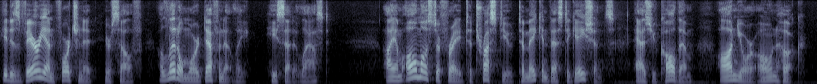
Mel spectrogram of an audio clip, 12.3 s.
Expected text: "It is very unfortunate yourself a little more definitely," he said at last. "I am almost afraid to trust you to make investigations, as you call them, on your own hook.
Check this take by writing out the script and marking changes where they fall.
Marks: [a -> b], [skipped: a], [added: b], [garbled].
"It is very unfortunate yourself a little more definitely," he said at last. "I am almost afraid to trust you to make investigations, as you call them, on your own hook.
